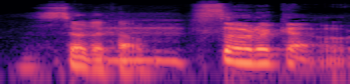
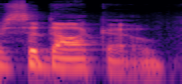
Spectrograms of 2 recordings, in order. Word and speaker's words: Sadako: Sodako or Sadako, depending on the pronunciation.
